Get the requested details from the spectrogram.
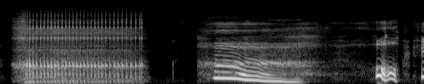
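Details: Simulated snore from an animated Santa Christmas tree ornament toy: a recorded rattling inhaled snore followed by a falling whistling exhale.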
